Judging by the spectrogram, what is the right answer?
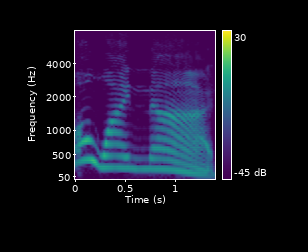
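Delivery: mock sweet, innocent voice. Speaker retells a woman answering Victor's refusal, mimicking a pretty innocent voice. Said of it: "she puts on this pretty little innocent voice".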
